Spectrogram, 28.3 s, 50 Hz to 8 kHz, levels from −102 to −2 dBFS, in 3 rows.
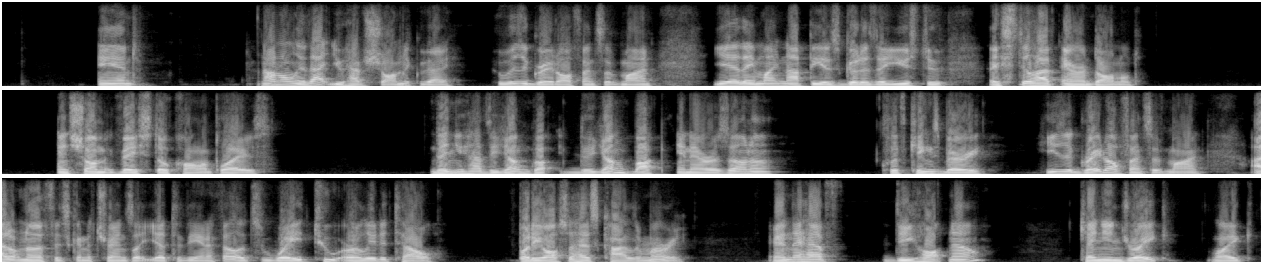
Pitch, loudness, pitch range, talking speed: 125 Hz, -21 LUFS, 115-140 Hz, 185 wpm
